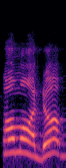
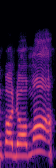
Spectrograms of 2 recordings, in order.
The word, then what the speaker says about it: Komodo: Komodo kayak mana? Komodo. Kayak komodo. Ya betul, kalau komodo lebih besar lagi. Betul. Temennya crocodile, saudaranya. Alligator. Alligator, betul. Bacanya alligator. Komodo, bukan kodomo.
